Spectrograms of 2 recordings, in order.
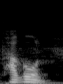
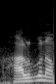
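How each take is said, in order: First: No l sound is heard before the g. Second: An l sound is heard before the g. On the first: This is the shortened everyday form. "এই যে ল বাদ গেছে" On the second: This is the full written form. "আমরা এইভাবে কিন্তু লিখছি"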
